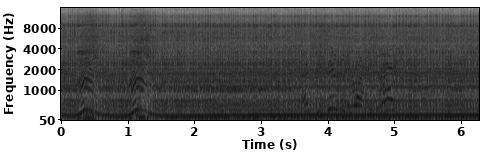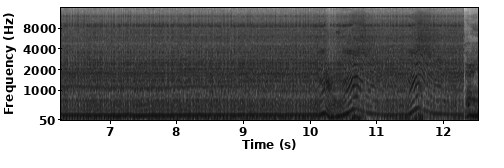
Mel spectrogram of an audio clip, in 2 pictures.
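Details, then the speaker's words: Traxxas T-Maxx with TRX 2.5 nitro engine from 2002, revived after sitting 17 years, carburetor leaned out: high steady buzzing note between clean sharp rev blips; runs strong. "she's running good"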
